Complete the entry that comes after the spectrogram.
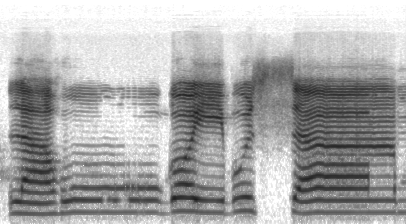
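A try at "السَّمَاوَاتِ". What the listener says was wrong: Pendek. Sama. Sanya pendek. Lahu ghaibus samawati.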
